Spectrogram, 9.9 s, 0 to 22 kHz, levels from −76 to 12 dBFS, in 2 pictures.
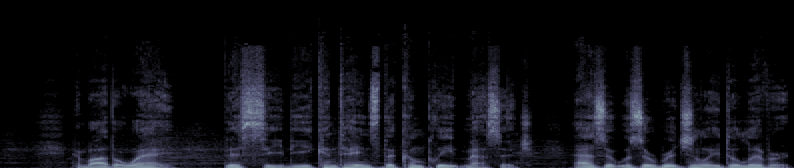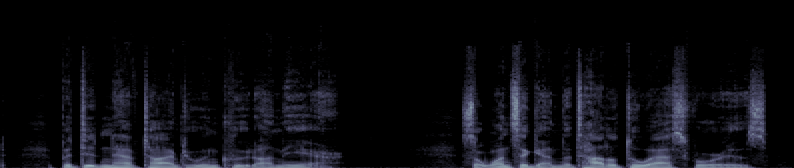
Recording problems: household noises; faint; throughout; 30 dB below the speech

